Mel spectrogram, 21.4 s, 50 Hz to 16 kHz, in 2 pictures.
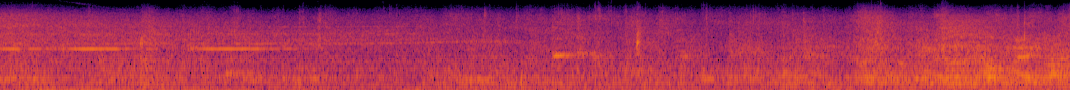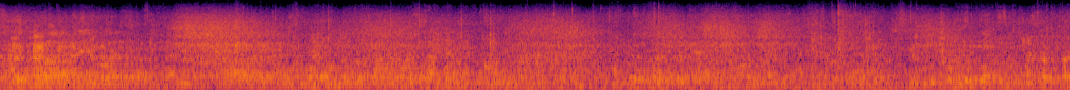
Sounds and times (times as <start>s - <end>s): Speech: 4.4s - 21.4s.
